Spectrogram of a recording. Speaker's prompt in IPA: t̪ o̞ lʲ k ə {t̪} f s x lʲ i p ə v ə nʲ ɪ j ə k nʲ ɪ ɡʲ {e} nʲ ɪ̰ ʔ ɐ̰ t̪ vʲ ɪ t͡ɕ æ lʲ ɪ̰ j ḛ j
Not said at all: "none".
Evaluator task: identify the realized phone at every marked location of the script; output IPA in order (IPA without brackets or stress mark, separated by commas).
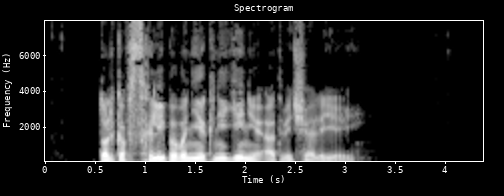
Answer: none, i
